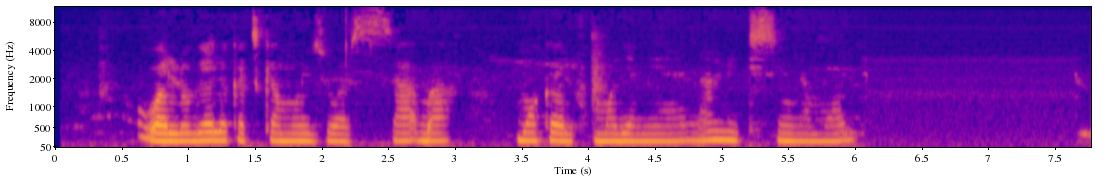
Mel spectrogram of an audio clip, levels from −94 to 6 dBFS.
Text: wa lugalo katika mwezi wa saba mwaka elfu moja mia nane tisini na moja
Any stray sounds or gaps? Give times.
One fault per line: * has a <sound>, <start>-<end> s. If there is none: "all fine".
all fine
